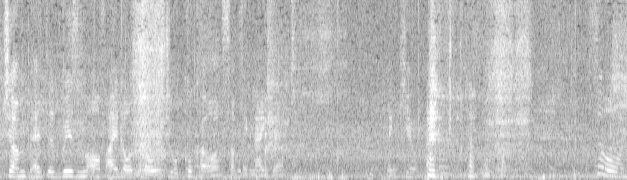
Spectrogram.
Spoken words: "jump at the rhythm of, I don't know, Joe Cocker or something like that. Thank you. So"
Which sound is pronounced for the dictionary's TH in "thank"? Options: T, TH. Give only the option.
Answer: TH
